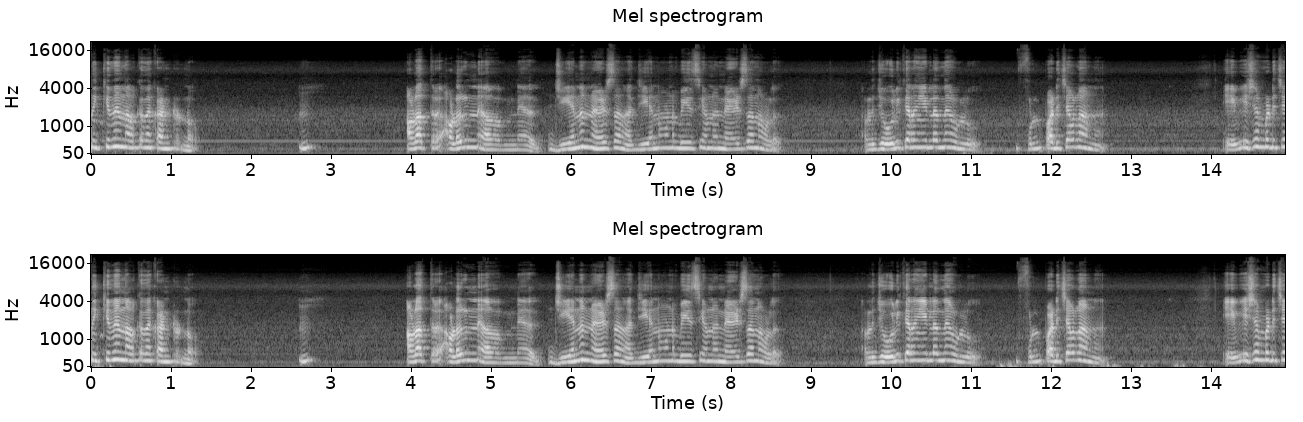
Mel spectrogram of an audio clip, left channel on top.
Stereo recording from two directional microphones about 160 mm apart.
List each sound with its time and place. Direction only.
0.0 s speech: 20° right (ahead or behind)
3.9 s speech: 20° right (ahead or behind)
9.6 s speech: 20° right (ahead or behind)
14.1 s speech: 15° right (ahead or behind)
